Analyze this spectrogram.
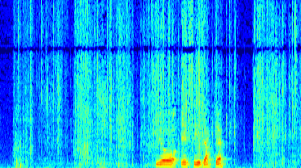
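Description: Plastic wrapping crinkles as hands handle it.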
